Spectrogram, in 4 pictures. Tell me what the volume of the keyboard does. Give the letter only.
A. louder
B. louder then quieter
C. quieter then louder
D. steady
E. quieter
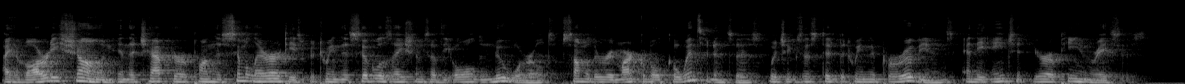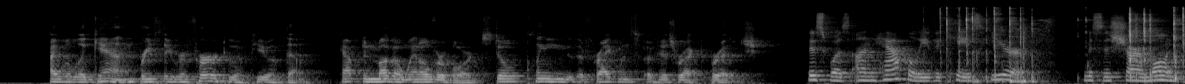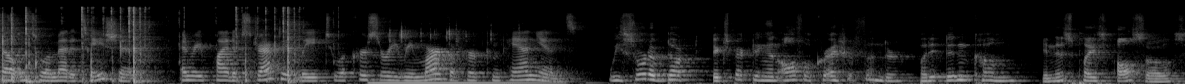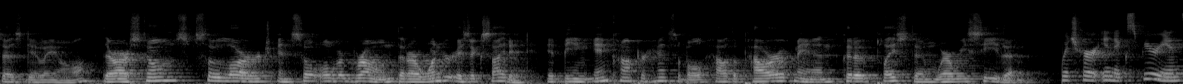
E.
